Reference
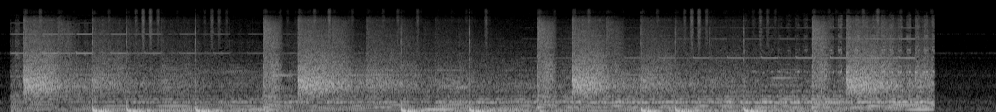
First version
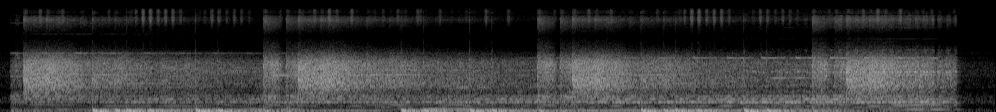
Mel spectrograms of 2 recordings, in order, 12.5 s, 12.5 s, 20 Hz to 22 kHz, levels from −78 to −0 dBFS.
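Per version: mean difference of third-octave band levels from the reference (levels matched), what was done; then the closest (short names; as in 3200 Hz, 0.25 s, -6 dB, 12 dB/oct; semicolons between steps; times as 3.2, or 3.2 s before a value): 7.5 dB: high shelf 3700 Hz -6.5 dB; flange 0.19 Hz, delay 9.8 ms, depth 5.9 ms, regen -74%; EQ curve 110 Hz 0 dB, 160 Hz -17 dB, 530 Hz +4 dB, 790 Hz -4 dB, 2200 Hz +12 dB, 3800 Hz -8 dB, 5900 Hz -19 dB, 11000 Hz +14 dB; echo 0.281 s -3 dB; gain -2 dB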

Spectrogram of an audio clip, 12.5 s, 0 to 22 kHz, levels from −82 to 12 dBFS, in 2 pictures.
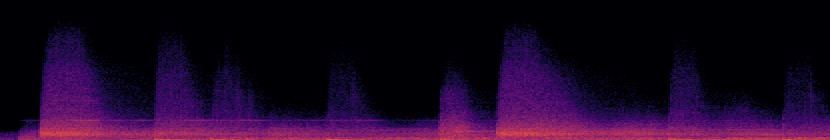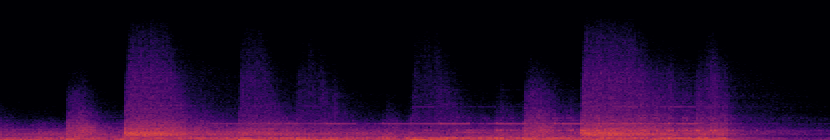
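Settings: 5.5 dB: median filter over 9 samples; on a send: reverse echo 0.642 s -16.5 dB; on the sum: low-pass opened by the level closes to 320 Hz, open at -21 dBFS; two-slope reverb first 0.44 s, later 3.8 s, from -16 dB, DRR 2.5 dB; gain -5.5 dB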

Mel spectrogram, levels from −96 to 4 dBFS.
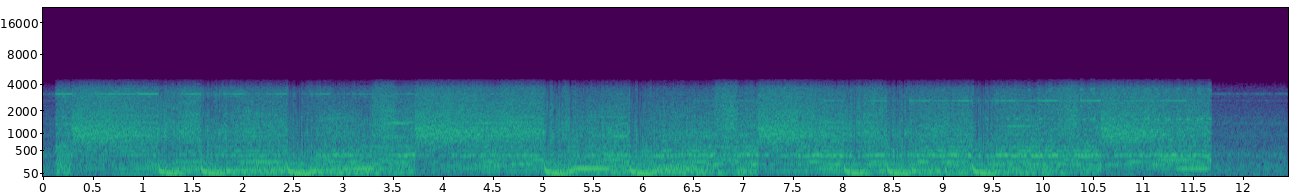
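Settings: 10.5 dB: limiter -21.5 dBFS, peak gain reduction 9.5 dB; overloaded stage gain 35 dB; air absorption 110 m; downsampling 8000 Hz; gain +7 dB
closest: second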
